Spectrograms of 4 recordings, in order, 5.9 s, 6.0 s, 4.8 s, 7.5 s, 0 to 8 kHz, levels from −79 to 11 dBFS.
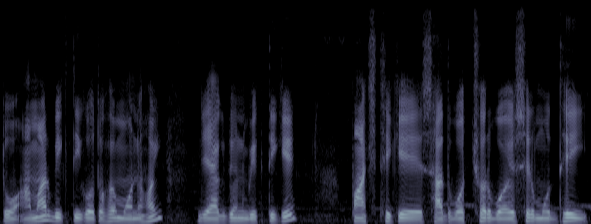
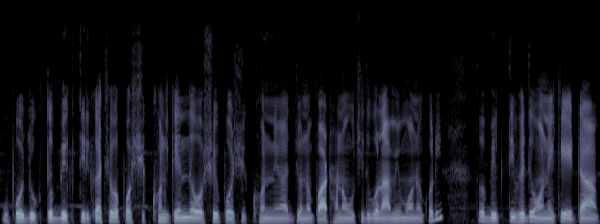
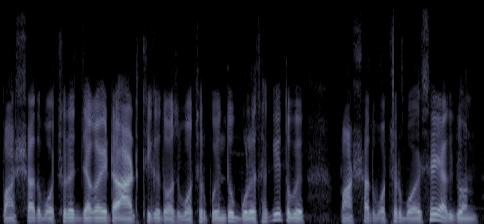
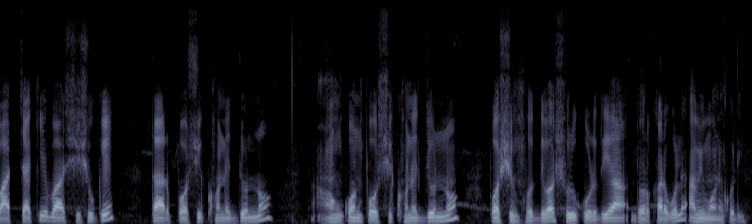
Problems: background sounds at intervals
